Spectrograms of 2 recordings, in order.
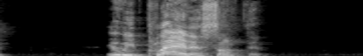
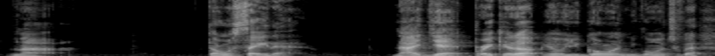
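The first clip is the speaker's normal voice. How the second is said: much lower and softer, murmured caution; low inner voice; 12 semitones lower, 9 dB quieter than usual. Retold or imitated. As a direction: hold yourself back in a low murmur. Inner voice holding him back.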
